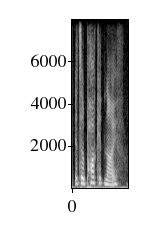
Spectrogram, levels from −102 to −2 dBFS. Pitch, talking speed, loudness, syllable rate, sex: 220 Hz, 250 wpm, -18 LUFS, 7.3 syllables/s, female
